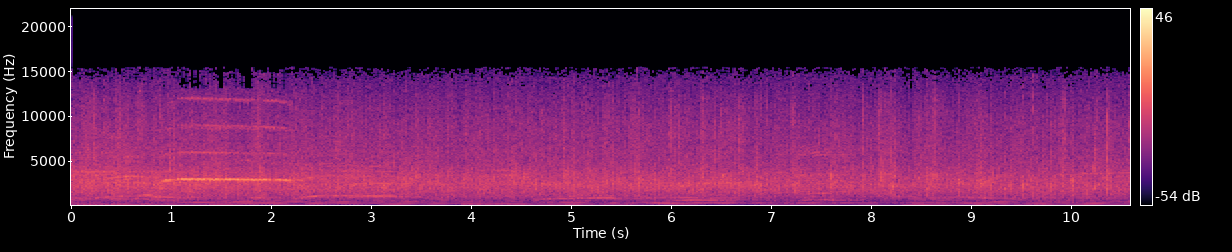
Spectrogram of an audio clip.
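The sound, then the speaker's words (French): An audience applauds and acclaims God at a church event. Steady clapping and cheering carry on throughout over sustained, shifting musical chords. “Si tu sens qu'il faut continuer, continue à l'acclamer. Si tu veux pousser le cri de joie, continue à pousser le cri de joie.”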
